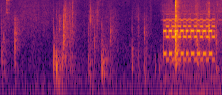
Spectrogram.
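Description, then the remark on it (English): A telephone that a receptionist answers rings loudly with a bright, steady, high-pitched trill over the last half-second, after a few soft thumps like footsteps. No one speaks. “As the receptionist answers the phone, Austin accidentally pulls the”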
